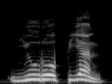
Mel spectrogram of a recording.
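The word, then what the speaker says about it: European: यूरोपियन इस तरीका से य से हम लोग लिख रहे हैं कैसे लिख रहे हैं से यूरोपियन तो यहां पे मेरे दोस्त एन नहीं लगेगा ए लगेगा। ए यूरोपियन होगा।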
